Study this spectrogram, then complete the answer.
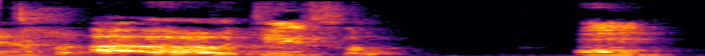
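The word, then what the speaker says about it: homme: इसको ओम ओम और जबकि स्पेलिंग क्या है?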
